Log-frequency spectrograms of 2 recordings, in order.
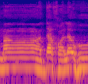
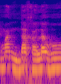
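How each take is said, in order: First: The n is hidden and carried through the nose. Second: The n is pronounced clearly, without nasal hiding. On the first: The speaker calls it right. "इसीलिए हम इख्फा करके पढ़ेंगे। कैसे" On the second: The speaker calls it wrong. "हम लोग कैसा पढ़ते हैं, ऐसा पढ़ना गलत है"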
